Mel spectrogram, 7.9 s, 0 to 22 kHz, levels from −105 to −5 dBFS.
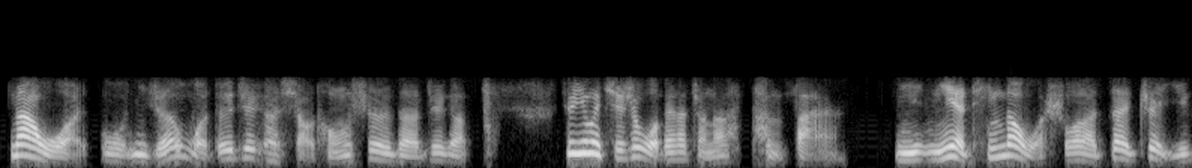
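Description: This speech clip has been through the G.729 codec throughout, coded at 8 kbit/s over a line band of 250 Hz to 3.4 kHz. The voice is rebuilt from a filter, pitch predictor and sparse pulses, so it sounds plainly rough and synthetic. There is VoIP packet loss concealed by the speech codec at 1.69–1.85 s, where about 60 ms is missing, consistent with two lost packets. The decoder stretches the last sound into a fading buzzy tone or coloured noise, and the voice stays degraded briefly after audio returns. A shorter gap at 6.44–6.49 s loses about 30 ms, pointing to one packet.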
